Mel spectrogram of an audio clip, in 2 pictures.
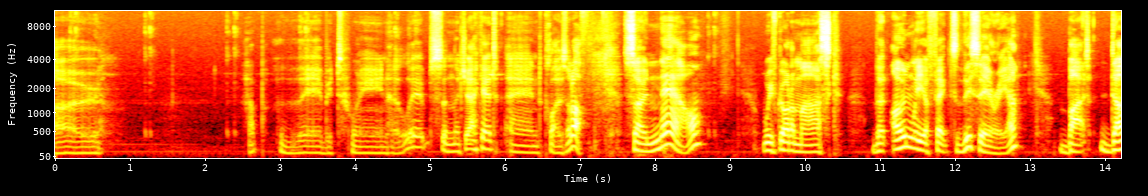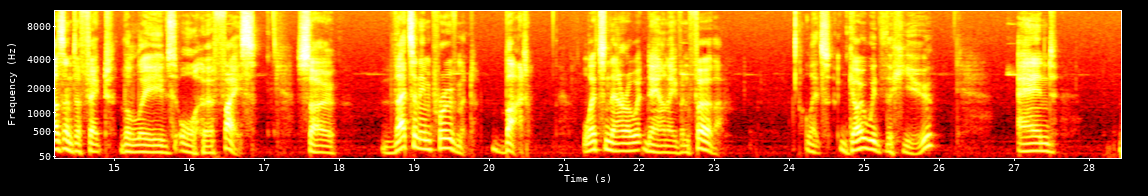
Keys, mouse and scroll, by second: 0.3 click, 1.2 click, 2.3 click, 3.3 click, 4.5 click, 8.7 click, 17.1 click, 24.8 click.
